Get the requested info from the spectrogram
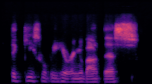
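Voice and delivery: loud stage whisper. Threatening a game attendant in character so he can hear: stage whisper. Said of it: "a stage whisper so he can hear it".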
